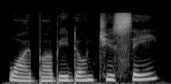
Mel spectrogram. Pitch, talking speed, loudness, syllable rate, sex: 200 Hz, 175 wpm, -22 LUFS, 4.0 syllables/s, female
